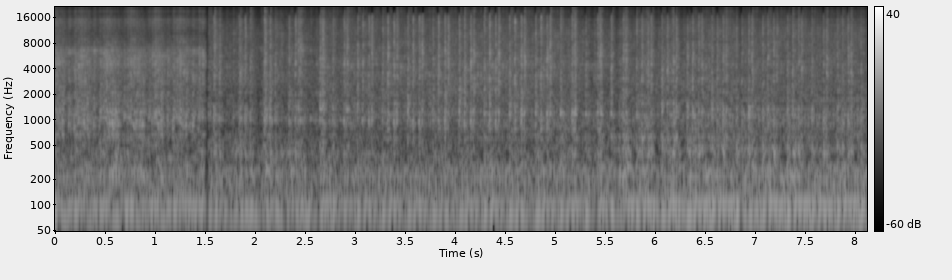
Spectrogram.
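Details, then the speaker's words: Race modified V8 first start after months of work, new Edelbrock fuel pump: deep lumpy idle with about four even loping pulses a second; healthy idle, water pump gasket leaking on passenger side. "well how about that it runs"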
